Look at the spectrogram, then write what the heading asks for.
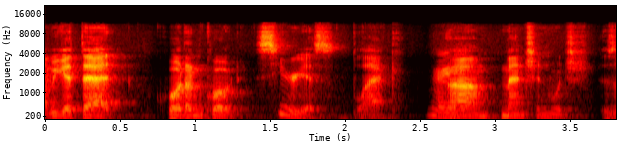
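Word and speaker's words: Sirius: aaban and we get the official pronunciation of serus black because he's like quote literally the word serious because I know there's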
